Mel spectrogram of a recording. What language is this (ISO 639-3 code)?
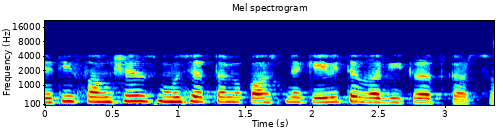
guj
